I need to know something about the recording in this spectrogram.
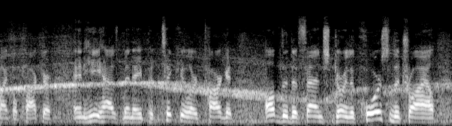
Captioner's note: sirens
